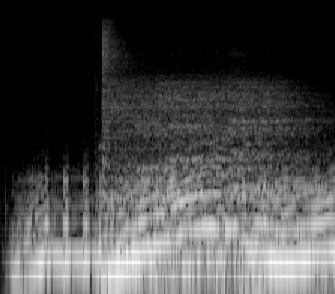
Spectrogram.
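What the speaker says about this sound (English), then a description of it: "I'm gonna give this launch control another shot" A Ford Focus ST on Michelin supercar tires launches hard with traction control off, the engine note climbing loud and continuous through the gear as it accelerates away, a steady close roar that holds to the end.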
